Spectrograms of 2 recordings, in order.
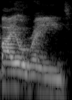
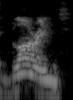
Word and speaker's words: Blorange: It's not Biorange. It's Blorange.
